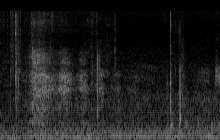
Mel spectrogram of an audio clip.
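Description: Handling noise from a small plastic quadcopter being picked up and turned over by hand: a brief rustling scrape, then a few light clicks in the second half.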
